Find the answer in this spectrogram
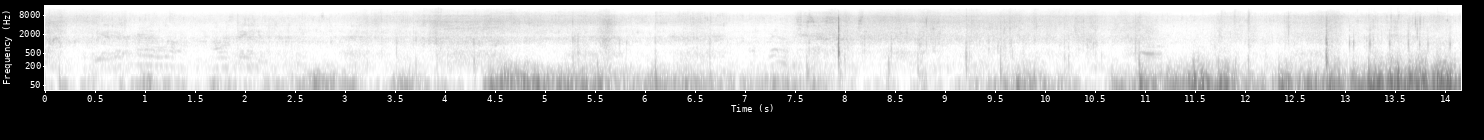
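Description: Wind buffeting the microphone in gusts, a low rumble that swells about four seconds in and grows strongest near the end, with a few light scuffs of footsteps on granite rock.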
